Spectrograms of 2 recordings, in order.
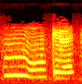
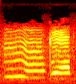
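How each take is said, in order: Both takes have the same delivery.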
